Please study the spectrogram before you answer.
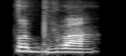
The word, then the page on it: pourboire: Indian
